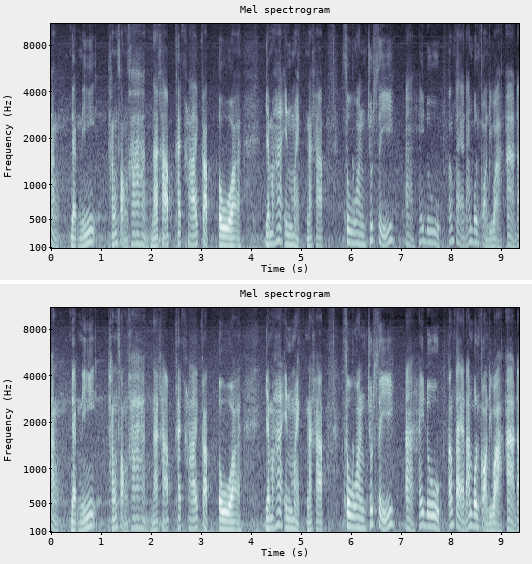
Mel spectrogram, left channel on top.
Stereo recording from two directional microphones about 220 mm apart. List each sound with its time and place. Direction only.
0.0 s a man's voice: 15° left (ahead or behind)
